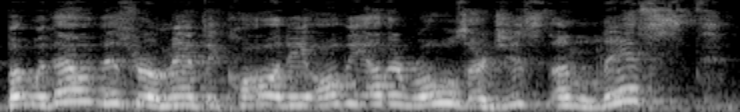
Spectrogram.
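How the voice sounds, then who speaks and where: A man's voice: extremely high pitch, fairly quick. A man reading a self-help book aloud in a theatrical, playful way, breaking off into wry, joking asides of his own. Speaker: comedic reader and commentator. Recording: echoey room with background hiss.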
